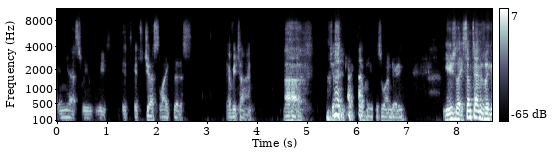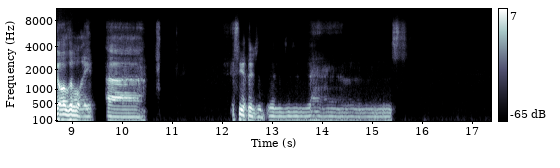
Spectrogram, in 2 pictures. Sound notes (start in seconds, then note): 5.4 laughs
